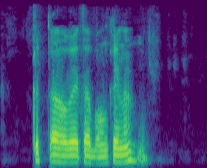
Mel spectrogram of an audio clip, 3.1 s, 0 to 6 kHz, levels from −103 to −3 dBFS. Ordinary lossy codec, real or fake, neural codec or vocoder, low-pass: AAC, 32 kbps; real; none; 5.4 kHz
